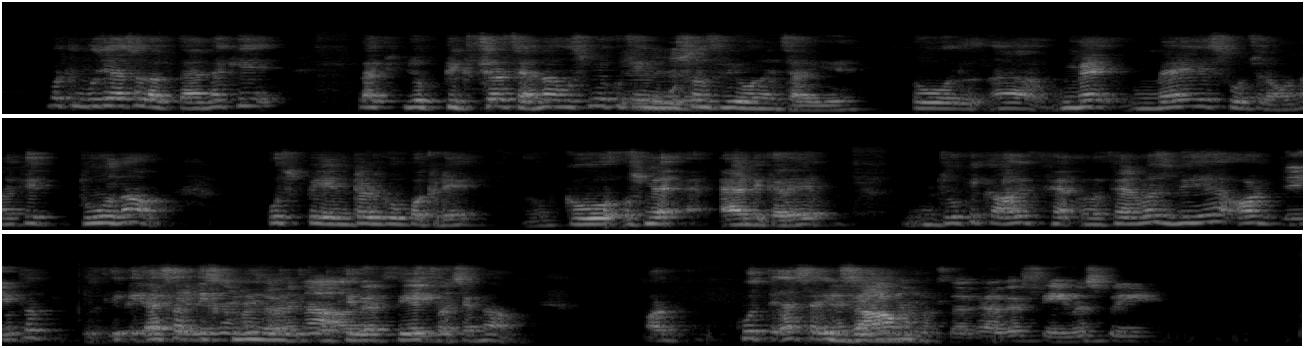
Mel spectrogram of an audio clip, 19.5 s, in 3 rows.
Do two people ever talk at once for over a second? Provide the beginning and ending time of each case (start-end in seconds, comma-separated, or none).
13.6-15.3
